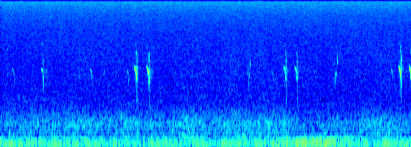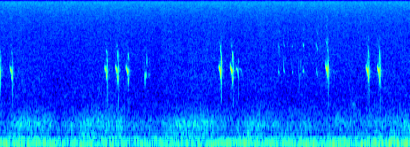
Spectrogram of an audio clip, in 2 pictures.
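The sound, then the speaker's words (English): Wild birds, one of them apparently an adult male, call in short, sharp, high-pitched bursts, usually in quick clusters of two to four, repeating every few seconds over a steady low rumble of background noise. No one speaks. “This is one of the birds that's calling here.”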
